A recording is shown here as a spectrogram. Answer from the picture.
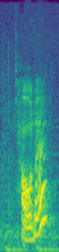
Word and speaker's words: Gouda: it's funny because you don't even pronounce Gouda like that in Dutch. Isn't it like Huda? Houda?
